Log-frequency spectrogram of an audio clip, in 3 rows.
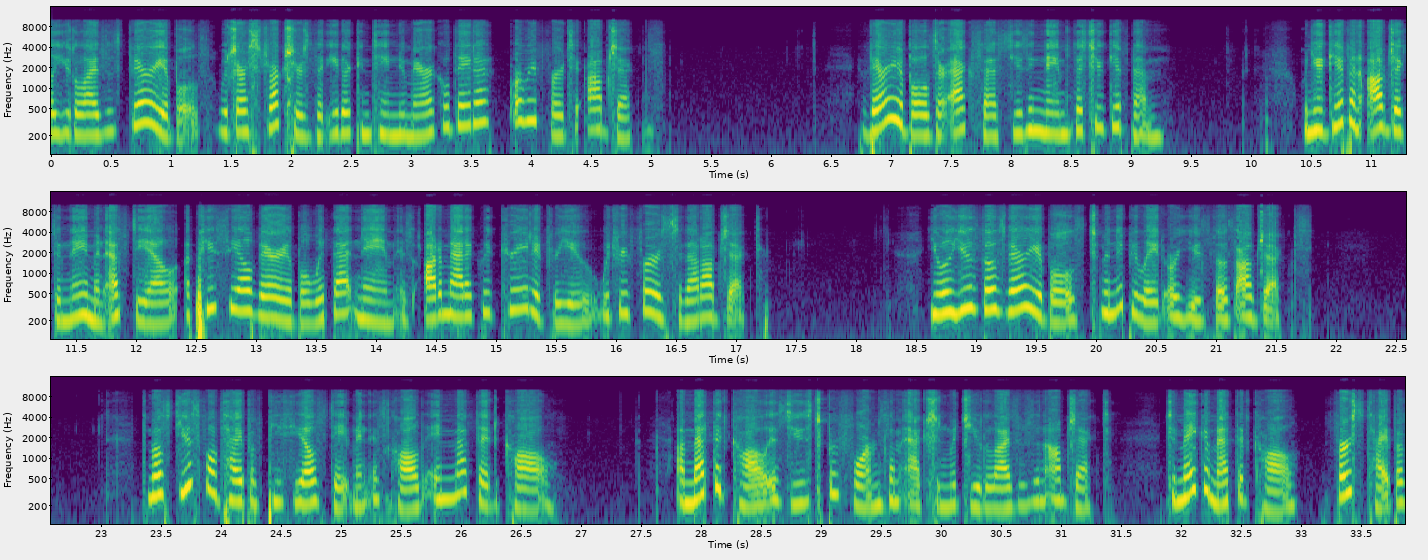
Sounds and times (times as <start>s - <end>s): Speech: 0.0s - 5.1s, 6.8s - 9.3s, 10.4s - 17.3s, 18.6s - 21.8s, 23.4s - 26.9s, 27.8s - 33.8s.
